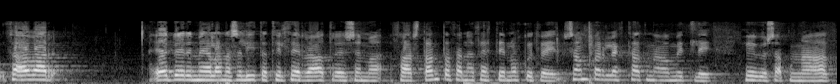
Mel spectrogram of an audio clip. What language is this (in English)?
Icelandic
